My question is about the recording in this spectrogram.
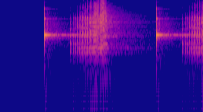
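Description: Sound effect for an animated logo intro, heard twice: each time a sharp click with a short high ring, then a brief rasping swish that swells and fades.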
